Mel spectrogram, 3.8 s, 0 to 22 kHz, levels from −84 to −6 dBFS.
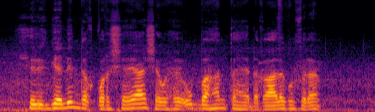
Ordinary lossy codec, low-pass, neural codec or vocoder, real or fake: none; none; vocoder, 44.1 kHz, 128 mel bands, Pupu-Vocoder; fake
